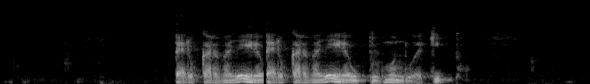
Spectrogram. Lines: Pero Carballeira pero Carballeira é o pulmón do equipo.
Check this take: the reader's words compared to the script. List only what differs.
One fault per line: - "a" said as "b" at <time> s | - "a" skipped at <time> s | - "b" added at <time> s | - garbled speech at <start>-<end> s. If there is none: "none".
none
